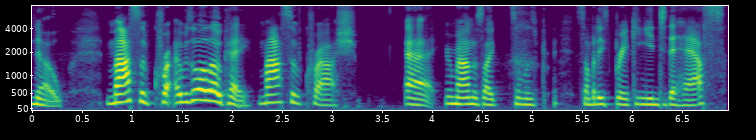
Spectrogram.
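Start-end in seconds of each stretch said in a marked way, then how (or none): 4.8-7.0 put-on South African accent sliding toward Australian. Retelling what a man said during a break-in: put-on South African accent. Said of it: "you're supposed to be South African".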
